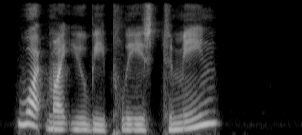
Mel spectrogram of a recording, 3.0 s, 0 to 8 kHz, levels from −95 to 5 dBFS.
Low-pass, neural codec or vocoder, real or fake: 7.2 kHz; vocoder, 22.05 kHz, 80 mel bands, WaveNeXt; fake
